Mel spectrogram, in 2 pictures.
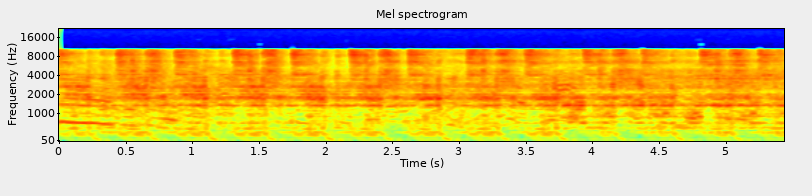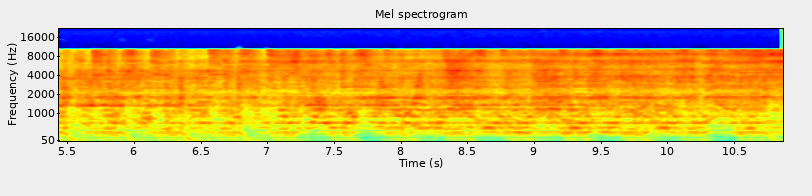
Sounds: Music

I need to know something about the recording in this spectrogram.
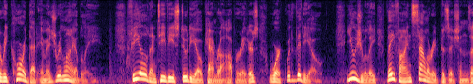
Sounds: Speech

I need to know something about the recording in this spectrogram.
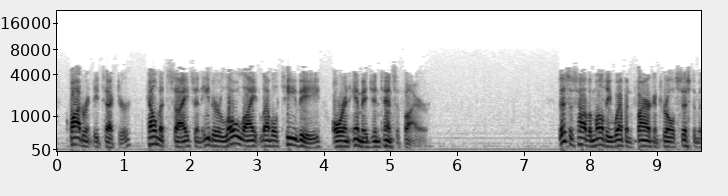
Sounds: Speech

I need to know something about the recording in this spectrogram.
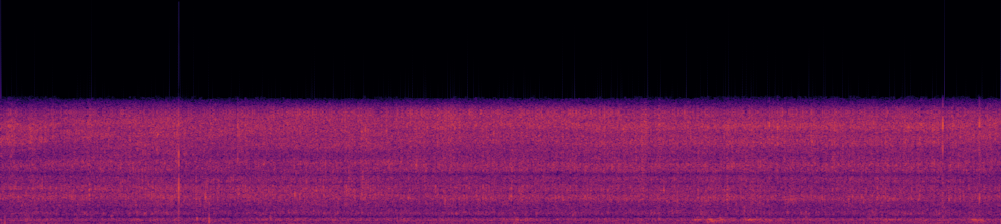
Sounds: Water, Animal

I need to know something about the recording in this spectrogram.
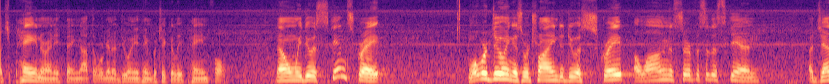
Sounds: Speech

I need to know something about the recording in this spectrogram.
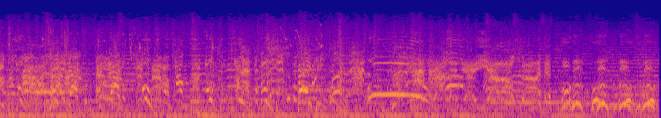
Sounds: Music, Speech

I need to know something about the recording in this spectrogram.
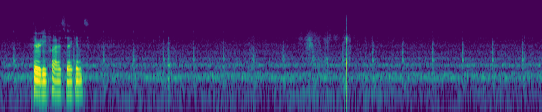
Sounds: Speech

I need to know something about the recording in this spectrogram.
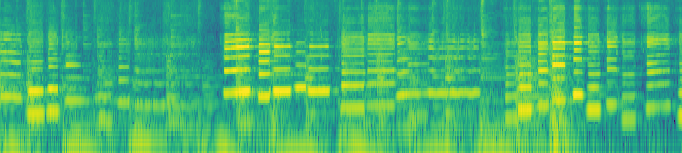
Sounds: Music

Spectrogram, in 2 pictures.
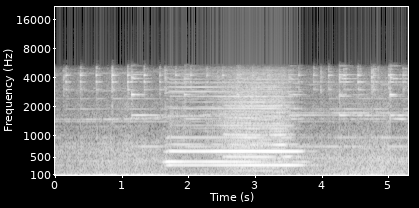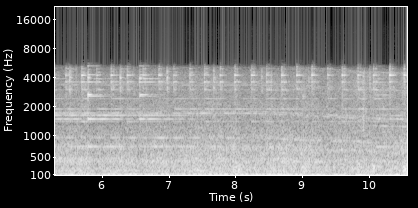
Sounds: Vehicle, train wagon, outside, urban or man-made, Train

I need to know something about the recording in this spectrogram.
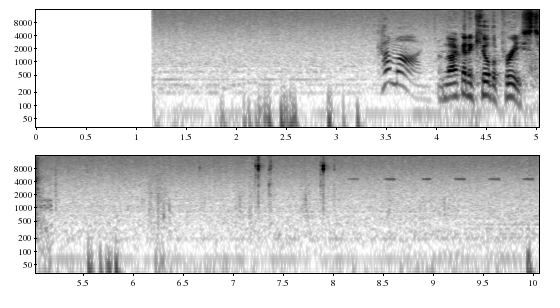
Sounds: Speech

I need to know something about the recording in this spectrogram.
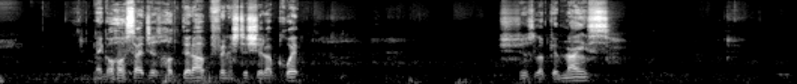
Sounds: Speech, inside a small room

